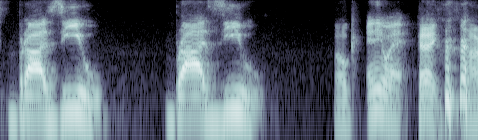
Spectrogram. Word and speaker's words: Brazil: Madeira, Panamax, Nippon, and now an upcoming game called Brazil, which should be pronounced, by the way, Jeff, here it's Brazil.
